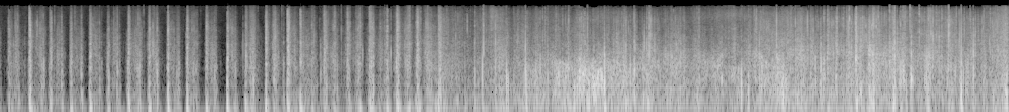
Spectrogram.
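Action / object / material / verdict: shake / plastic bag of small acrylic beads / acrylic plastic / none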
